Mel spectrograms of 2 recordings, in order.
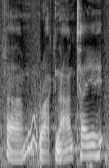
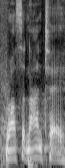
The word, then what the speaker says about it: Rocinante: Oh, I should also say in this first poem, I think I'm pronouncing this right, but you can correct me if I'm wrong. Rocknante is the name of Don Quixote's horse. Pardon? Rocinante.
